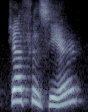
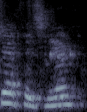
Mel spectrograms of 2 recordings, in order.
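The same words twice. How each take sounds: First: It is said warmly, with more enthusiasm. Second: It is said flatly, with little enthusiasm. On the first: The speaker calls it right. "but still" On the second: The speaker calls it wrong. "Which sounded a bit less enthusiastic than perhaps I meant it"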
